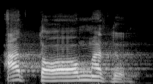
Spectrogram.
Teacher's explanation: Jelas lamnya dihilangkan. Tidak boleh ada pantulan, tapi ditasdidkan, disidahkan kepada huruf berikutnya.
